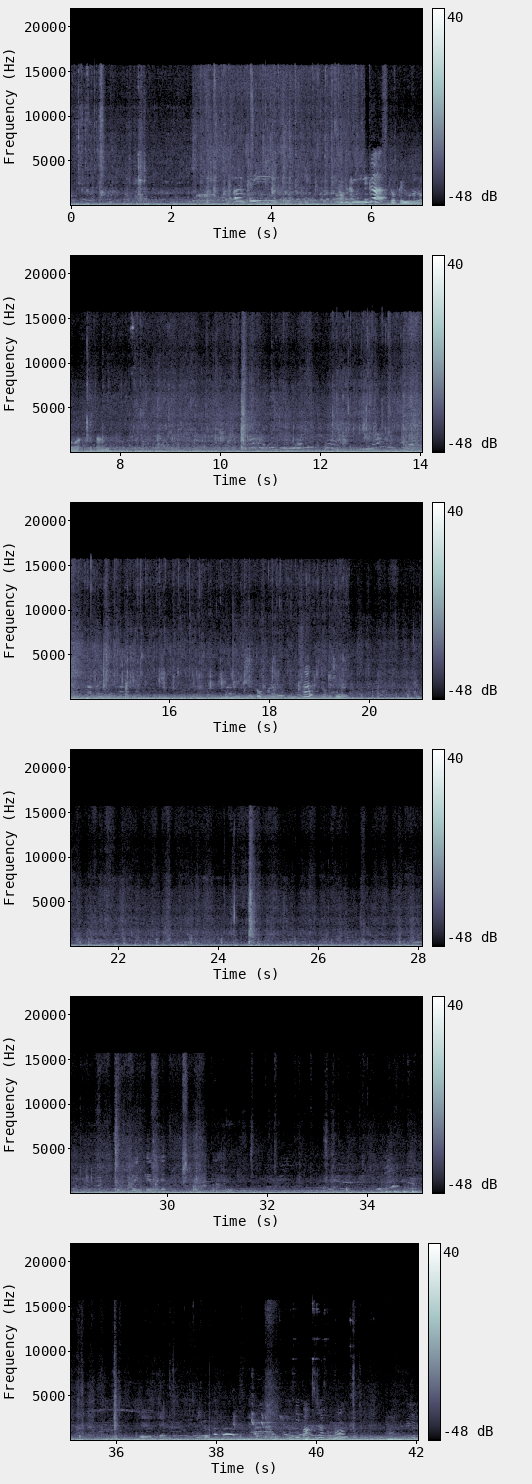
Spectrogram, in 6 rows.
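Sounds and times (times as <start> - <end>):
distant people talking: 0.0 - 19.8, 30.8 - 42.0
faint distant voices: 0.0 - 20.4.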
